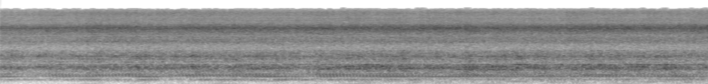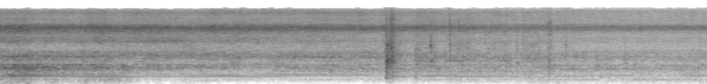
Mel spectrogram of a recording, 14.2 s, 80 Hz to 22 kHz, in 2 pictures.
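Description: A ribbon mixer's 10 HP direct-drive motor and heavy-duty gearbox running steadily, turning the stainless ribbon agitator in the empty trough. About eight seconds in, the low part of the sound drops away and the rest slowly fades. There is one sharp click about eleven seconds in.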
